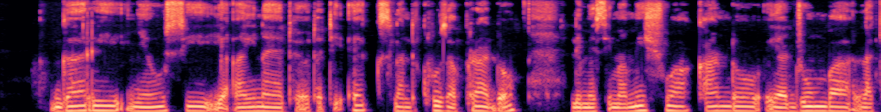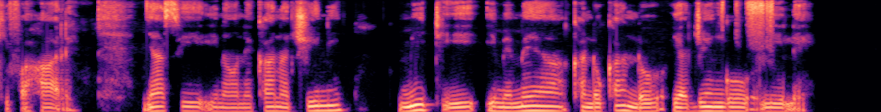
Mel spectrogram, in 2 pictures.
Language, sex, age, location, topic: Swahili, male, 18-24, Kisii, finance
